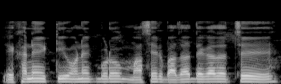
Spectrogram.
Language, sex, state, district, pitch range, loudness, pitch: Bengali, male, West Bengal, Alipurduar, 120-130 Hz, -16 LUFS, 130 Hz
